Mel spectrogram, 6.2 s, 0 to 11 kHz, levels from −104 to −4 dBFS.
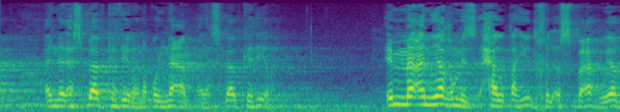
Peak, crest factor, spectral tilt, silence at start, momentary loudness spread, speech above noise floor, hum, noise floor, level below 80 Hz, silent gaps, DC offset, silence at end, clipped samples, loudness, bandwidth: -2 dBFS; 18 dB; -6 dB/octave; 0 s; 14 LU; 22 dB; none; -40 dBFS; -46 dBFS; none; under 0.1%; 0 s; under 0.1%; -19 LUFS; 10.5 kHz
